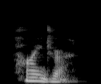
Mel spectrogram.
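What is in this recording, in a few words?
"hydra", British English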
